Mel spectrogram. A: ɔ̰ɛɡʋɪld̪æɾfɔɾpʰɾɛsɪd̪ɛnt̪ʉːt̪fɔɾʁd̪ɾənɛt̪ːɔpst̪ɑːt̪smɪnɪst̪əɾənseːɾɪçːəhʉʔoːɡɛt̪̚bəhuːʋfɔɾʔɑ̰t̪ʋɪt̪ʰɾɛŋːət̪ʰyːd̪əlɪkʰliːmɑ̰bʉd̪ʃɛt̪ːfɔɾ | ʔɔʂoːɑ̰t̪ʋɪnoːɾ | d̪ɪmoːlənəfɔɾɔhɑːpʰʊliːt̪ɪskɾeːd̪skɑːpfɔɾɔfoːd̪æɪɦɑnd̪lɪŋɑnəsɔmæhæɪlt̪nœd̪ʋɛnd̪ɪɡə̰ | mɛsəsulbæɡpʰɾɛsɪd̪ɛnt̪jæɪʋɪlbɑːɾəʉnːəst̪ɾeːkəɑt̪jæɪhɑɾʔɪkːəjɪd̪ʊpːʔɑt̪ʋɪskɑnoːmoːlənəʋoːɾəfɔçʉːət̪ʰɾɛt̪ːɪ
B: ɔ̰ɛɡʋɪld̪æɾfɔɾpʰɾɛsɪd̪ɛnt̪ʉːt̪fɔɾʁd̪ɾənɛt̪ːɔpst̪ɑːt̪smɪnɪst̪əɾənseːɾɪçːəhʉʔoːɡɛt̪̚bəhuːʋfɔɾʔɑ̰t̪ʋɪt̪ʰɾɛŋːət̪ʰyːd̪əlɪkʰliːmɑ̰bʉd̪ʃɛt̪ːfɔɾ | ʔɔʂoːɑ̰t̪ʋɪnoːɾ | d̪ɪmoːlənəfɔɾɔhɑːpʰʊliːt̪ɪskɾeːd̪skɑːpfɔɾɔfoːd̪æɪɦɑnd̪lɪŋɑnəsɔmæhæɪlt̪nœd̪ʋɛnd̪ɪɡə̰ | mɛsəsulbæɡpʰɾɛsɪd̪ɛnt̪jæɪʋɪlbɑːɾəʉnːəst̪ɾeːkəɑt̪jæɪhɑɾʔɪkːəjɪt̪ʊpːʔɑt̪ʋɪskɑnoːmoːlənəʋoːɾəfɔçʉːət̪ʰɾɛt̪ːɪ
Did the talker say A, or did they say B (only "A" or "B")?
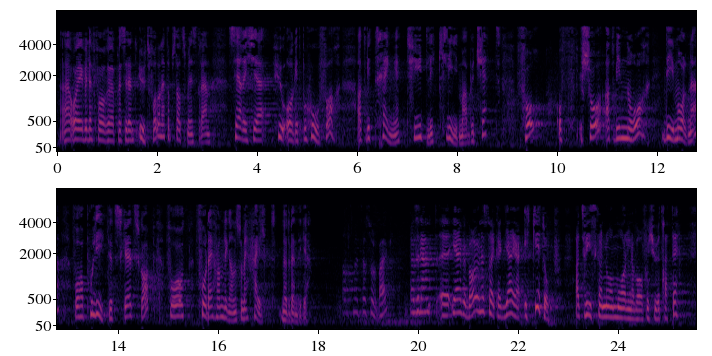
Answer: B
